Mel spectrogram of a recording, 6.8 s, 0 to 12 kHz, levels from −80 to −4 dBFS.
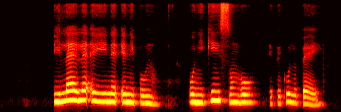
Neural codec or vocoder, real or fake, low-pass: codec, 24 kHz, 0.5 kbps, DualCodec; fake; 10.8 kHz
